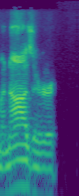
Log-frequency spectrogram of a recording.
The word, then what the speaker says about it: Manazir: Well, this one instructor thought that my last name, which is pronounced Manazir, you know, it was kind of funny.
